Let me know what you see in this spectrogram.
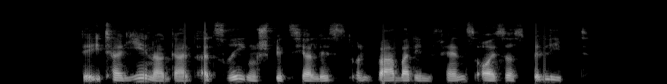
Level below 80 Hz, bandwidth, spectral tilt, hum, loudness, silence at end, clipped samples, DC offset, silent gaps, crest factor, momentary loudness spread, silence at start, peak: -66 dBFS; 7.8 kHz; -4 dB/octave; none; -29 LUFS; 0.85 s; under 0.1%; under 0.1%; 5.75-5.79 s; 20 dB; 7 LU; 0.85 s; -8 dBFS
